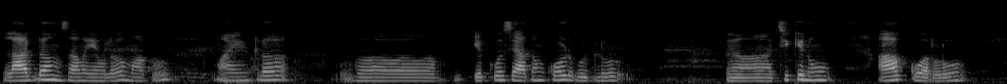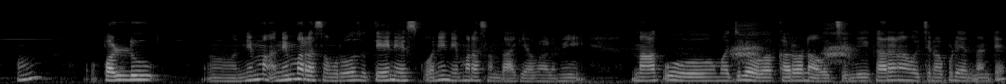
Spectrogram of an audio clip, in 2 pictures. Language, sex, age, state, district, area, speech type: Telugu, female, 45-60, Andhra Pradesh, Nellore, rural, spontaneous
